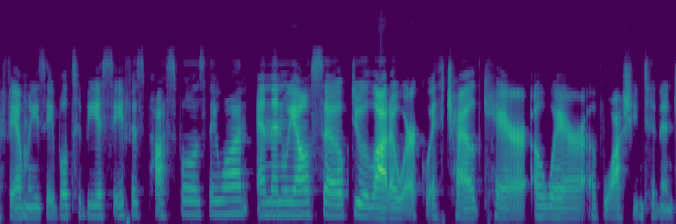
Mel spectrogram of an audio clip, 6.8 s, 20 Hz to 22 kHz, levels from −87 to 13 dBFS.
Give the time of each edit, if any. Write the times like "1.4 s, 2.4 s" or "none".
3.5 s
